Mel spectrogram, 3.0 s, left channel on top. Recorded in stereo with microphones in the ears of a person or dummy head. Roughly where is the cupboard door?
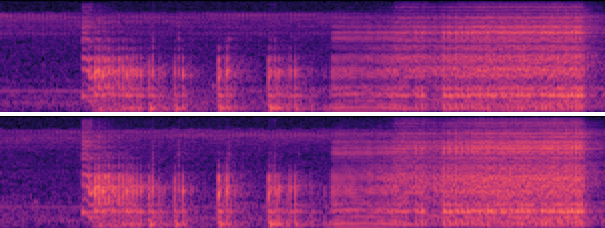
Centre.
